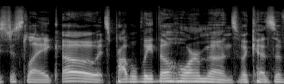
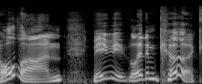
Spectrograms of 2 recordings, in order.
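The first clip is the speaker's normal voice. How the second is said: eager, delighted, excited high swooping voice; 7 semitones higher than usual. Retelling a film scene where the heroine watches a rescue kiss: imitating Katniss sounding excited. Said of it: "she's kind of excited about this".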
